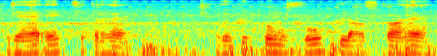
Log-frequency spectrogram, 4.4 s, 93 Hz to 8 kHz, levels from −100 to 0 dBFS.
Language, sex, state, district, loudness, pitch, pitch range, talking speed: Hindi, male, Uttar Pradesh, Saharanpur, -19 LUFS, 110 Hz, 105-115 Hz, 150 wpm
